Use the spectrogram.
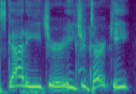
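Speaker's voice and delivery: high-pitched parent talking to a little one; coaxing parent. Retold or imitated. Dad turns to Scotty during Rue's meltdown, high coaxing voice.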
